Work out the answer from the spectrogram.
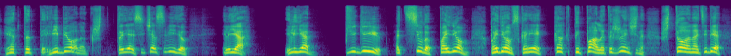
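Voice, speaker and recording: Devoted, urgent friend, read by a man: raised pitch, quick, insistent, for a storybook reading. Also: lively intonation, close to an everyday voice. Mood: anguished. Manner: raised, fast, insistent pleading.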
